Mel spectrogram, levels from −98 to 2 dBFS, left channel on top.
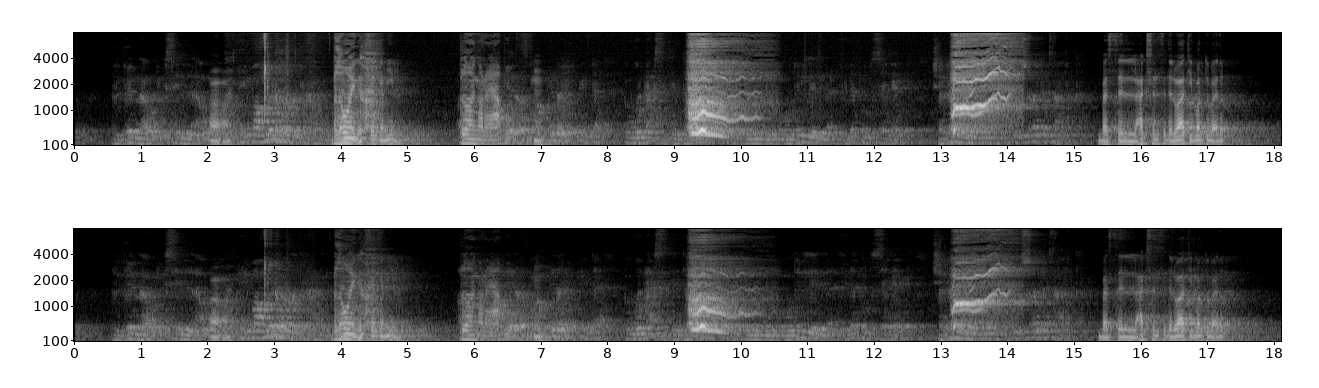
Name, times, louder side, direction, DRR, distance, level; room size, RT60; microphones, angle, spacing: voice 1, 0.5-4.0 4.9-5.2 5.7-15.1, equal, 10° left, 0 dB, 6.1 m, -47 dB
voice 2, 2.0-2.3 4.0-4.9 6.9-7.0 15.4-17.2, left 2 dB, 50° left, 8 dB, 0.8 m, -36 dB
sound 1, 2.8-2.9 3.9-4.6 5.8-6.6 9.2-10.2 13.1-14.2, left 6 dB, 75° left, 0.5 m, -27 dB
29.5 x 13.0 x 9.8 m, 2.4 s
head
